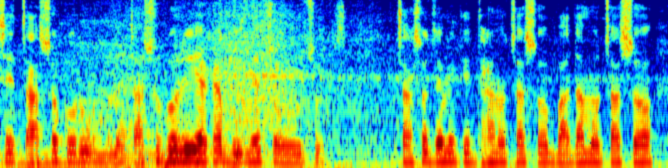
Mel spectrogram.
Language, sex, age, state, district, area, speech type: Odia, male, 30-45, Odisha, Malkangiri, urban, spontaneous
